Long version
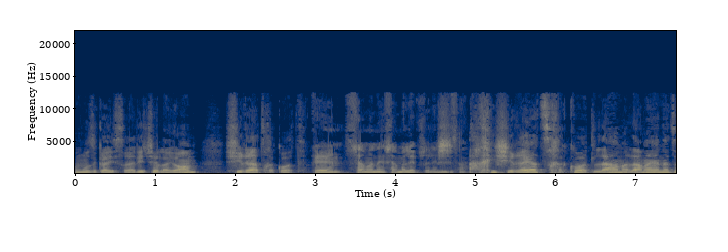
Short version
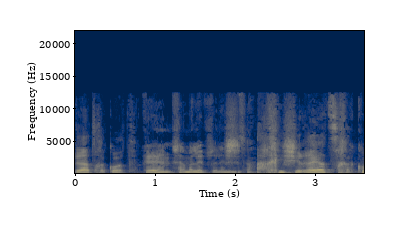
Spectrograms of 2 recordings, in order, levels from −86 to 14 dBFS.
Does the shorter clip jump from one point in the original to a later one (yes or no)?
yes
